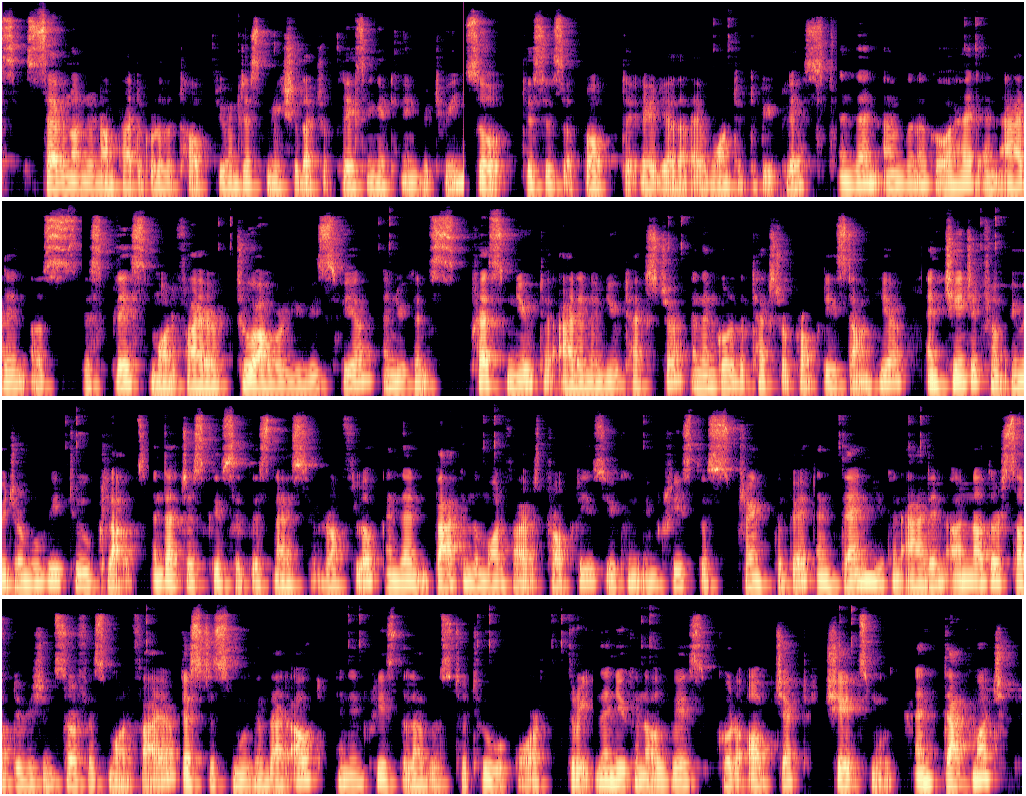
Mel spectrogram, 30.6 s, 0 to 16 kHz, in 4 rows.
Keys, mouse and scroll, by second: 0.1 KP_7, 0.9-1.6 scroll down 5, 1.9 shift+middle click, 2.4 scroll up 2, 2.8 shift+middle click, 4.3 g, 5.5 click, 7.3 click, 8.2-9.3 drag, 10.6 click, 12.7 click, 15.1-16.2 drag, 18.1 scroll down 2, 19.1 click, 20.2-21.8 drag, 22.6-24.3 drag, 25.6 click, 26.6 click, 27.2 click, 27.9-29.7 drag.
